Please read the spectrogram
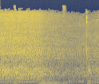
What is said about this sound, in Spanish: camiones. dos camiones. Son camiones de la policía. Camiones antimotines. No sé qué hacen por acá.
